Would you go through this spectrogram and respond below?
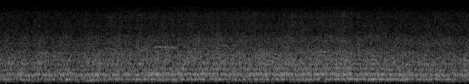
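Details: Dense buzzing of numerous bees, a continuous layered drone with a brief thin higher whine near the middle, otherwise steady.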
